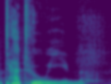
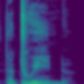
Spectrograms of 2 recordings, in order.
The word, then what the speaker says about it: Tatooine: But that reminds me, he was born on Tatooine. But in the Boba Fett premiere, he says, Tatooine. He's in the sands of Tatooine. – He smushed it together. – He does. – He's skipping a syllable.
